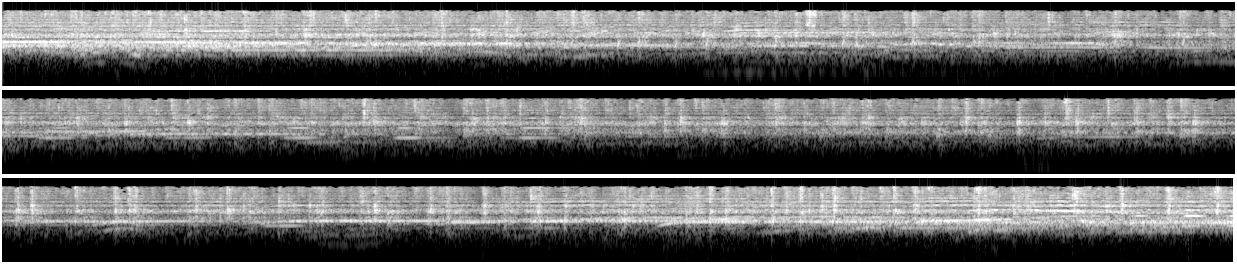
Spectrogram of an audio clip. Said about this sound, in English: Go back to clap for them as they go back. Clap for them.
